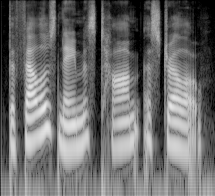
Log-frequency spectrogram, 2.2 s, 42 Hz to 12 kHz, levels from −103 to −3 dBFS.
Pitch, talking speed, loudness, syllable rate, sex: 195 Hz, 165 wpm, -19 LUFS, 4.9 syllables/s, female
